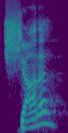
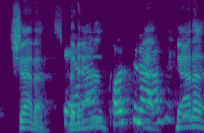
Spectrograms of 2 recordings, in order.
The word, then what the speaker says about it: Shanna: and today we have Shauna the right Shanna Shanna that's right it rhymes with banana after graduating college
